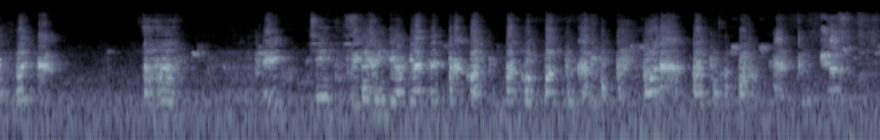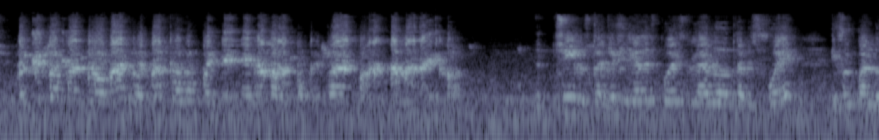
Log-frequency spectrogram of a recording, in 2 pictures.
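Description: Speech: a voice talking almost without a break, with short pauses about a second in and again near the end.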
